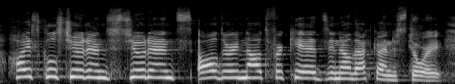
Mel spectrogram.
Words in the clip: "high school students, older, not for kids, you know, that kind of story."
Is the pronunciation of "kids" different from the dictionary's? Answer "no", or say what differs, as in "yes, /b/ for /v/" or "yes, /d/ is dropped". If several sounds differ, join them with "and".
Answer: no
